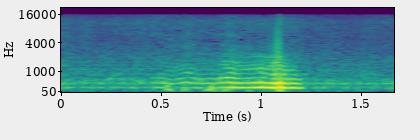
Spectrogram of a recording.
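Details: Swarm movement of kept stingless bees at a meliponary, with no speech. Faint background hum, then one bee buzzes close by for under a second, rising in loudness and stopping sharply.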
